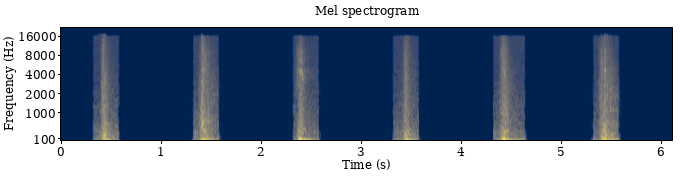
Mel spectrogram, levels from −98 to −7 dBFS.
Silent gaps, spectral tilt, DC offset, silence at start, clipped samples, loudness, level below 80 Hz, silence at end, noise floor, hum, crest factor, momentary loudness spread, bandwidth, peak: none; -5 dB/octave; under 0.1%; 0.4 s; under 0.1%; -32 LUFS; -30 dBFS; 0.55 s; under -90 dBFS; none; 24 dB; 22 LU; 16 kHz; -4 dBFS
